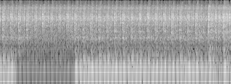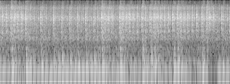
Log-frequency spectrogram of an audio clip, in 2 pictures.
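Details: Yamaha Wolverine quad reassembled after fuel leak and running-problem repairs: single-cylinder thump picks up and holds a steady, strong beat after a brief rev, no stumbling or misfire; normal running.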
